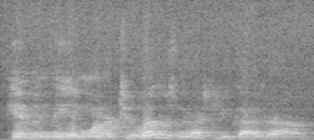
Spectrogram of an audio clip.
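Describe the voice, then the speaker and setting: A man's voice: high voice, lively intonation, very fast, dull audio. An older man preaching a sermon with impassioned rhetorical questions and humorous stories. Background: audience laughter.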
